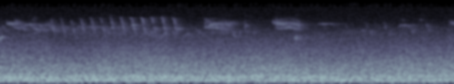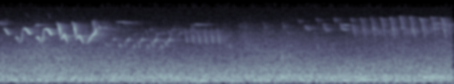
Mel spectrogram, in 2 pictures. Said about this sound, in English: Nashville warbler here.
